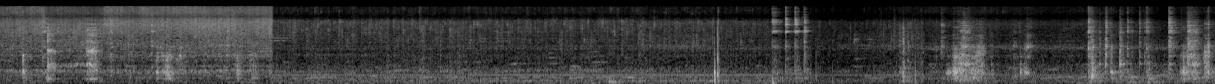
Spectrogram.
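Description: Chopped tomatoes and onions frying in hot oil in an aluminium pressure cooker, sizzling under a metal spatula that stirs and scrapes the pot. The sizzle is loud for the first couple of seconds, then drops suddenly to a softer sizzle, and quick scrapes and clicks of the spatula against the pot come in the second half.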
